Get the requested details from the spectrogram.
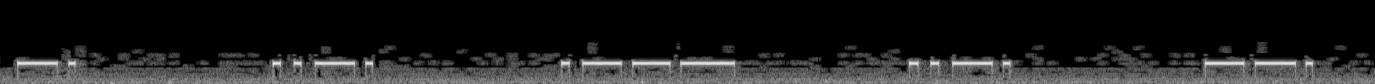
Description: Morse code, heard as a keyed tone, about 13 wpm, spaced as for 4 wpm, 1000 Hz. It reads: NFJFG
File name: Morse Lessons / Morse Lessons / Tape-2A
